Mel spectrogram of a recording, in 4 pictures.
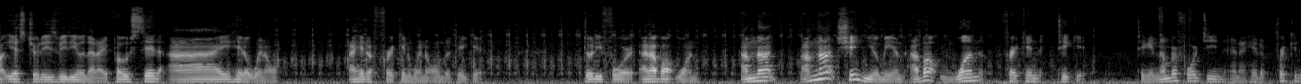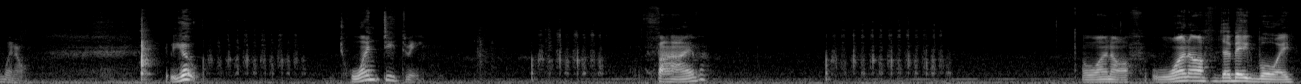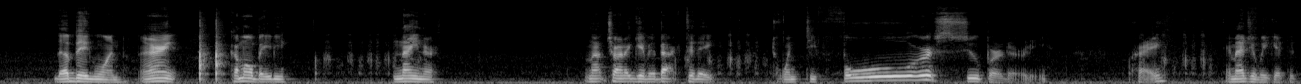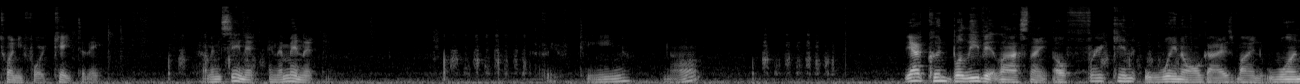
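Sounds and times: scratch-off ticket scraping: 0:02.4 - 0:12.0, 0:15.0 - 0:16.1, 0:18.4 - 0:19.1, 0:21.3 - 0:22.6, 0:29.2 - 0:30.0, 0:32.9 - 0:33.9, 0:37.6 - 0:38.2, 0:40.7 - 0:41.8, 0:43.5 - 0:44.4, 0:46.6 - 0:47.5.

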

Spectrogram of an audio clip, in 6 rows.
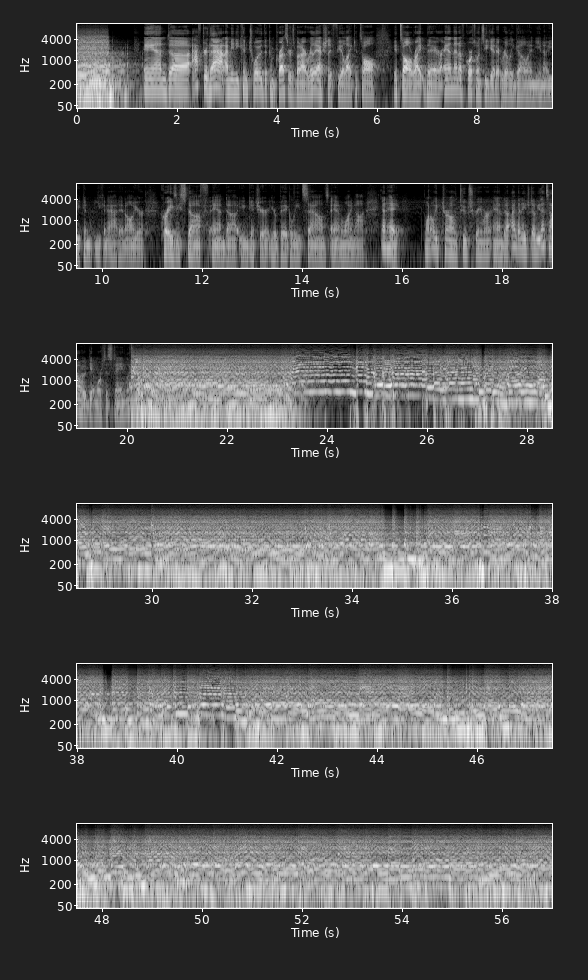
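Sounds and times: distorted electric guitar solo: 0:00.0 - 0:01.4, 0:20.0 - 0:57.0.

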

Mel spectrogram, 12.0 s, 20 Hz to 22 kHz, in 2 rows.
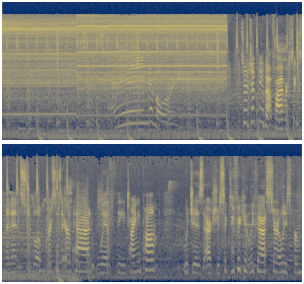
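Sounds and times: electric air pump whining: 0:00.0 - 0:04.7
background music with steady beat: 0:00.0 - 0:12.0.

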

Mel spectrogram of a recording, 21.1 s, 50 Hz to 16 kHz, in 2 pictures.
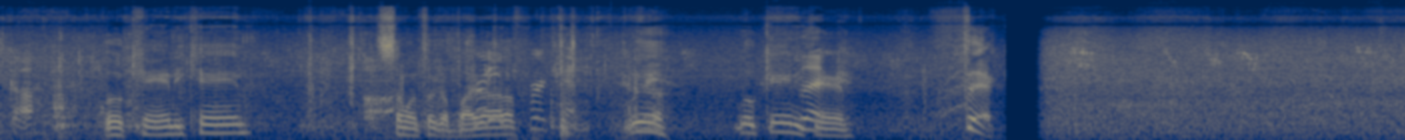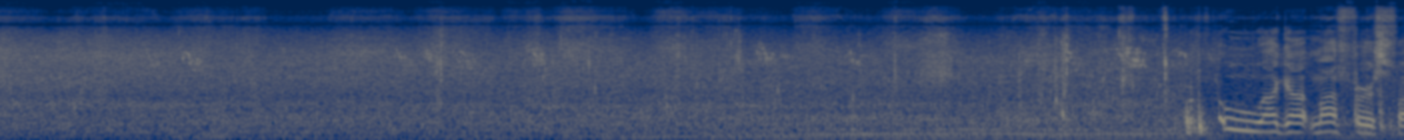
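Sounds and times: moving water: 0:00.0 - 0:21.0
wind: 0:00.0 - 0:21.0
low motor hum: 0:10.8 - 0:19.7.

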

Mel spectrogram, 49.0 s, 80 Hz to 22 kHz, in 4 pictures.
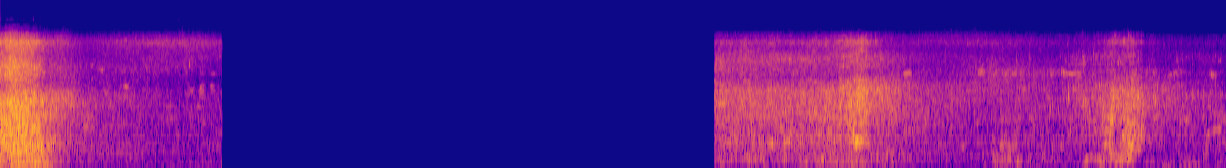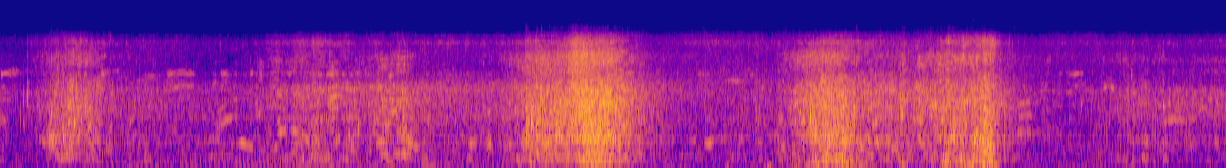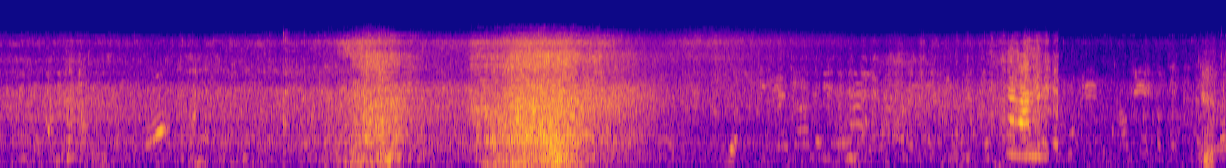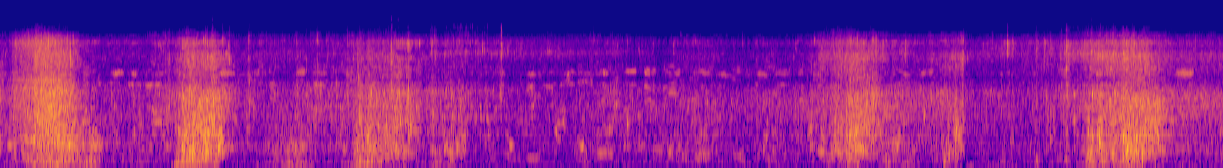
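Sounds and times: small waves breaking on sand: 0:00.0 - 0:02.2, 0:07.2 - 0:49.0.

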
